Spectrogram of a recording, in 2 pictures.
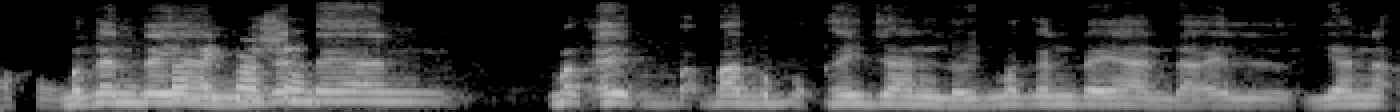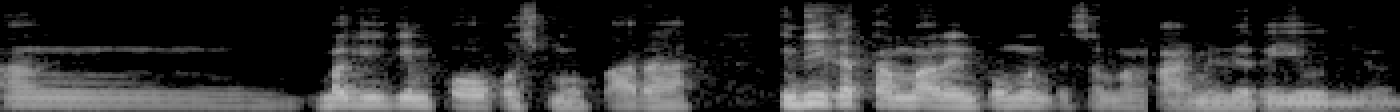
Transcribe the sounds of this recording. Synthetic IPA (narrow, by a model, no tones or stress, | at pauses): okmɐɡɐnd̪ajanmɐɡɐnd̪ajɐn | mɐʔɐjbaːɡop̬okɐjd͡ʒanlojd̪̚mɐɡɐnd̪ajɐnd̪aːhɪljanɐʔɐŋ | mɐɡiːɡɪŋpo̞ːkosmo̞paːɾɐ | hɪnd̪ikɐt̪ɐmaɾɪnpʊmʊnt̪ɐsɐmɐŋafaːmɪlɪɾionjon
